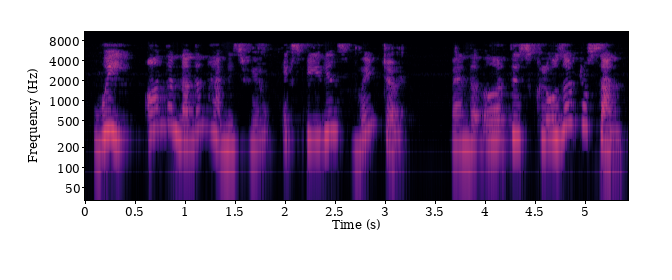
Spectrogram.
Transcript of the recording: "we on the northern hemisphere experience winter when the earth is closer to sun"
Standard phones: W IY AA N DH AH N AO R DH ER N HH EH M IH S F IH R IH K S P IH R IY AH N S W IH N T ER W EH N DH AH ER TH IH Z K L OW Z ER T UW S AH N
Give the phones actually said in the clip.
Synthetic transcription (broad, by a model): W IY AA N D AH N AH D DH ER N HH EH M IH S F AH R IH K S P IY R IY AH N S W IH T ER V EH N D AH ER T IH Z K L OW Z ER T UW S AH N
